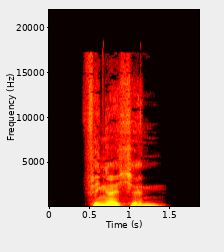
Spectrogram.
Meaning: diminutive of Finger
- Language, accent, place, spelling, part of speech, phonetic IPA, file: German, Germany, Berlin, Fingerchen, noun, [ˈfɪŋɐçən], De-Fingerchen.ogg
